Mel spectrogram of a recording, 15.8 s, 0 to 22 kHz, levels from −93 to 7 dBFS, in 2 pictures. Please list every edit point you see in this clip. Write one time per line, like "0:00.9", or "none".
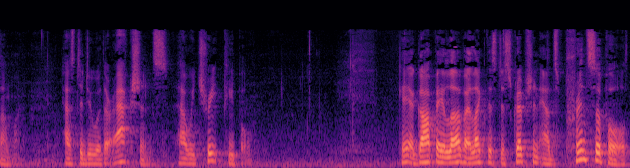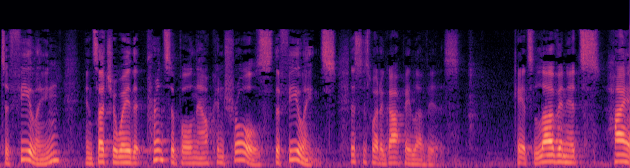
0:12.2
